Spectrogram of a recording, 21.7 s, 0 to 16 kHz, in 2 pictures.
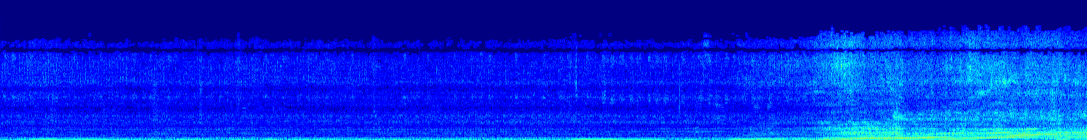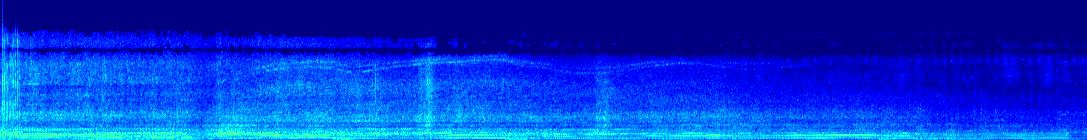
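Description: Two sports-car engines, a white Audi R8's and a black coupe's, idling with a steady low drone. About seven seconds in they rev up and accelerate hard together through several gear changes, the pitch climbing and dropping at each shift, then holding a steadier tone near the end.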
